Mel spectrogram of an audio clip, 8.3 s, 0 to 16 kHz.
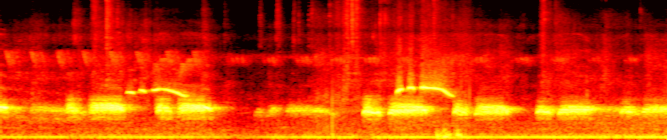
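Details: Warm-voiced spotted dove, recorded 16 February 2020: rapid series of soft throaty coo notes with two brief rising-falling whistled slurs overhead and faint high chirping from other birds in the background.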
